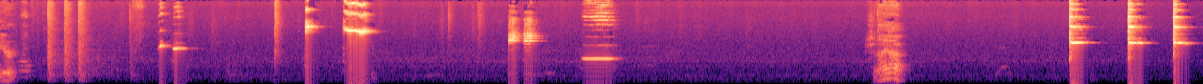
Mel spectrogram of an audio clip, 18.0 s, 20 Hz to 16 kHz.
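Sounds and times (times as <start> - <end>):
parrot whistling and calling: 2.4 - 3.0, 4.6 - 5.7, 7.6 - 9.4, 16.0 - 18.0.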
